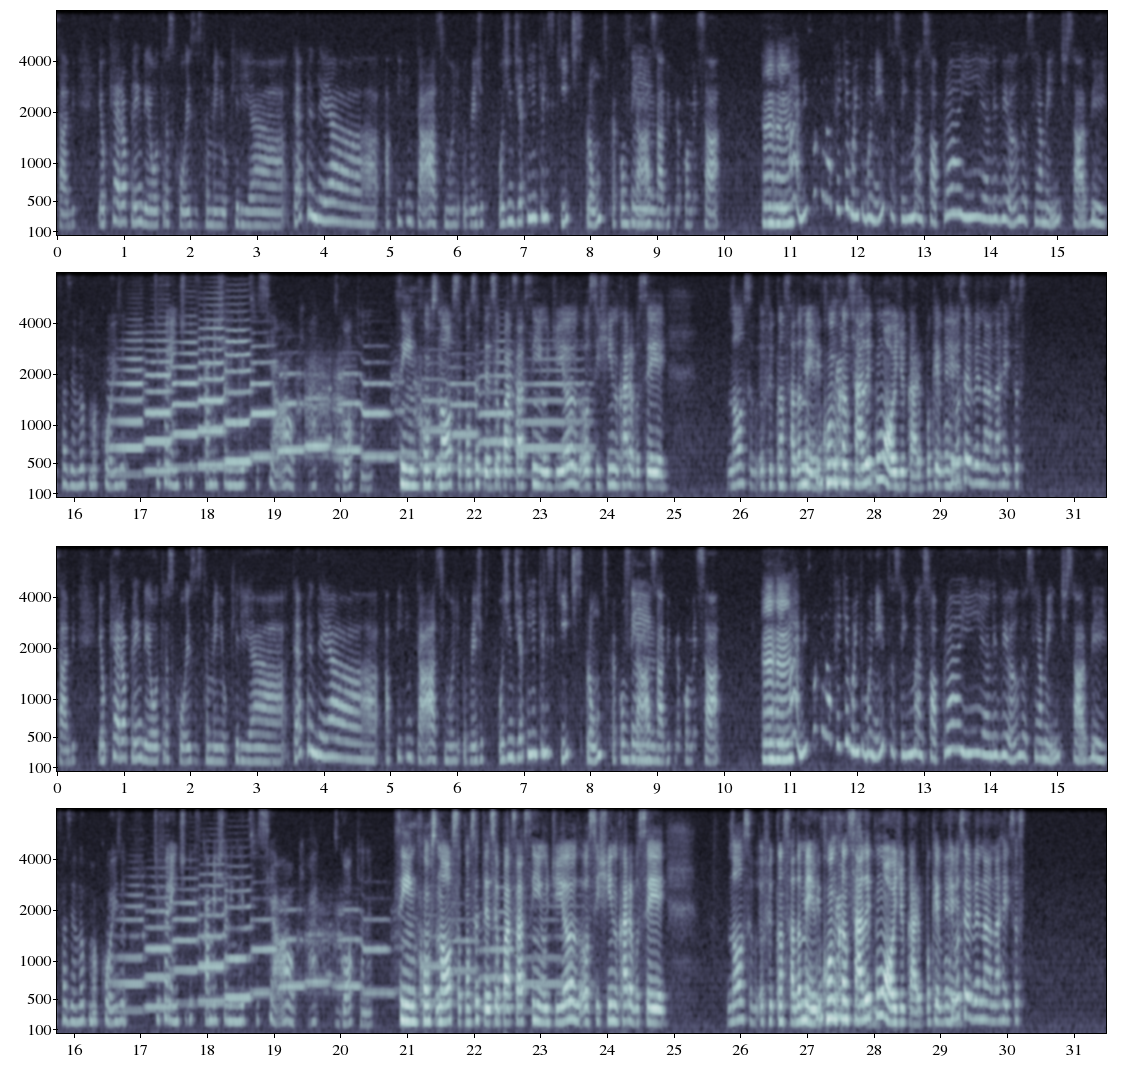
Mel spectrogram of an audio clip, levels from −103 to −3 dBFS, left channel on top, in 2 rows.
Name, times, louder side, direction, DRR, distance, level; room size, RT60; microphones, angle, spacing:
voice 1, 0.0-4.8 5.1-9.9 10.6-16.8 17.2-20.5 27.0-28.1 29.1-29.3, right 3 dB, 15° right, 0.3 m, -32 dB
voice 2, 8.6-9.0 10.6-11.1 20.9-25.2 25.8-30.3, right 4 dB, 75° right, 0.9 m, -22 dB
Trumpet, 16.5-23.8, left 4 dB, 85° left, 1.0 m, -31 dB
5.7 x 2.8 x 3.4 m
head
